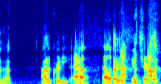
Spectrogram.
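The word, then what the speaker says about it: Alacritty: Alacrity? Alacrity? Yeah, sure. Alacrity.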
